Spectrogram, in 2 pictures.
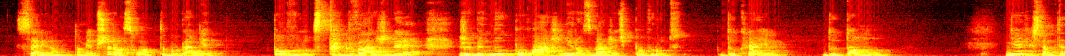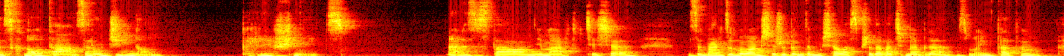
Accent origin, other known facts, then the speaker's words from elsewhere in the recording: Szczecin, West Pomeranian Voivodeship, Poland; also born or lived in Stargard; jestem ze Szczecina. E, ale też nie do końca, bo urodziłam się w Stargardzie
